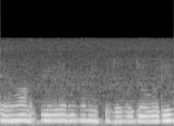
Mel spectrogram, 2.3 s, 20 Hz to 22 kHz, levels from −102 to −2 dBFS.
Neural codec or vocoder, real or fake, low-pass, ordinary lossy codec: vocoder, 44.1 kHz, 128 mel bands, Pupu-Vocoder; fake; 7.2 kHz; none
